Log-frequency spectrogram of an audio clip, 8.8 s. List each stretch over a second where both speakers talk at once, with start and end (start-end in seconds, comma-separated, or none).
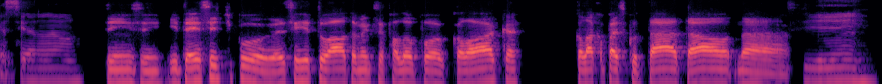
none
